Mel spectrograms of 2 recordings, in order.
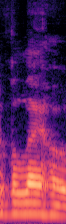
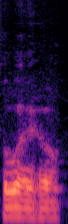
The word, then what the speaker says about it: Vallejo: Go look at the Vallejo ones. You know, it's not pronounced Vallejo. Is it not? No. Vallejo. Spanish, isn't it? Yeah, it's Spanish.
